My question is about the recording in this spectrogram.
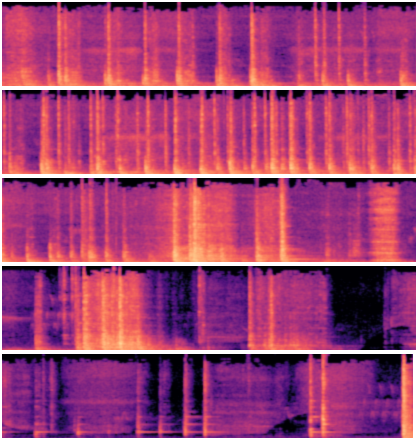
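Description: A wooden spatula stirring and scraping a scramble of eggs in a stainless steel skillet on a propane camp stove: a dense run of quick scraping strokes, with a few louder ones about ten and thirteen seconds in. The sound stops abruptly about two thirds of the way through, after which there are only a few faint taps.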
